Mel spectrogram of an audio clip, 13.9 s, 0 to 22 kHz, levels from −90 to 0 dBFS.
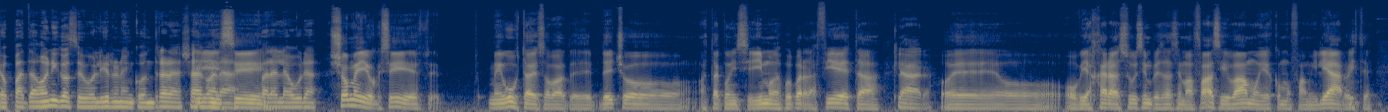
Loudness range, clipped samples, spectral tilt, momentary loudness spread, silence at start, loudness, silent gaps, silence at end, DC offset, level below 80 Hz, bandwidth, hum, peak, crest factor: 4 LU; under 0.1%; -5.5 dB/octave; 9 LU; 0 s; -31 LUFS; none; 0.05 s; under 0.1%; -54 dBFS; 19 kHz; none; -12 dBFS; 20 dB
